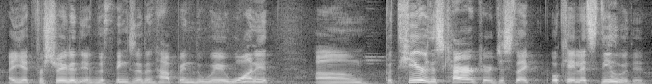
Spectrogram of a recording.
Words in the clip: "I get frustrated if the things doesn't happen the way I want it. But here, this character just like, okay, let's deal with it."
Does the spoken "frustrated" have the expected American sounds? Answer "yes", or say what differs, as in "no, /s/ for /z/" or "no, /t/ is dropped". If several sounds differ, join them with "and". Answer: yes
